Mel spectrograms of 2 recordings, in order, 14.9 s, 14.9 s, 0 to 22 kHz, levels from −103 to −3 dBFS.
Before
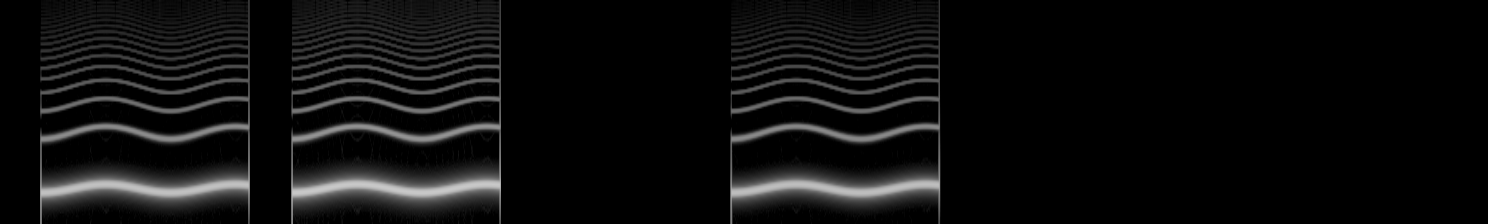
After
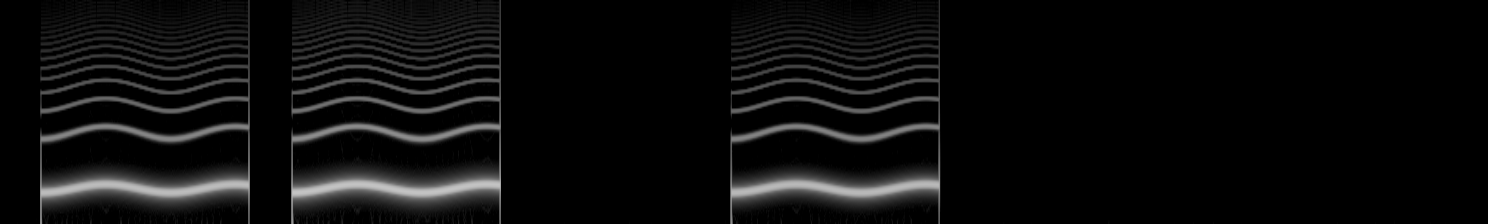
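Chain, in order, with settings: low shelf 160 Hz +9.5 dB; gain -2.5 dB

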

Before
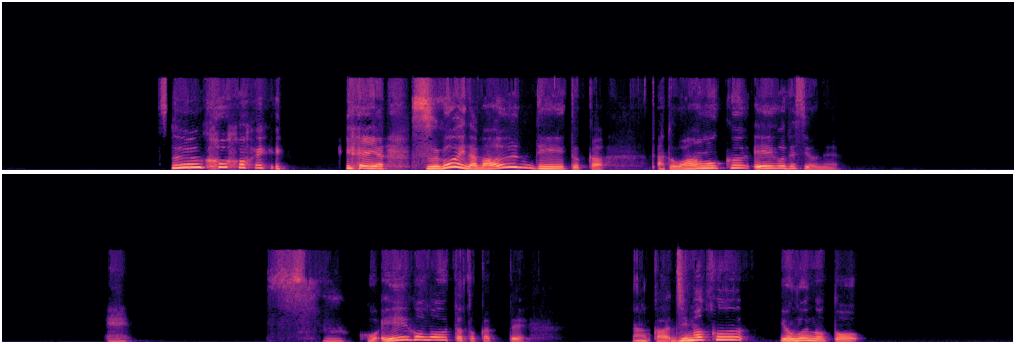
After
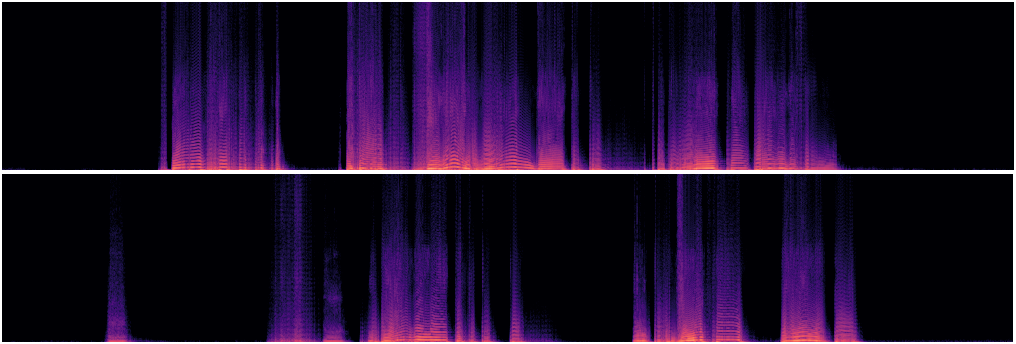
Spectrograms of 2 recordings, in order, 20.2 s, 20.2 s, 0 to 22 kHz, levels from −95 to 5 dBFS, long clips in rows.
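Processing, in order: running maximum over 65 samples

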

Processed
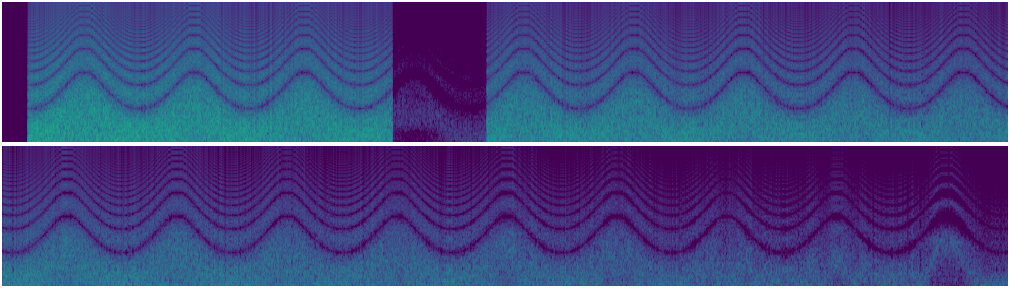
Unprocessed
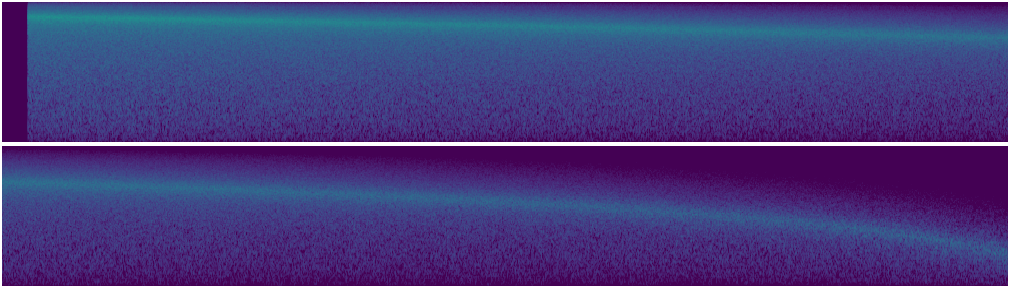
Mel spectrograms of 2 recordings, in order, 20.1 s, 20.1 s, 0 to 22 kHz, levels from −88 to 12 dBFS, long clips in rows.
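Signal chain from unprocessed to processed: 3.9–4.85 Butterworth band-pass 680 Hz, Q 1.2; decimation with a swept rate 31×, swing 100% 0.91 Hz

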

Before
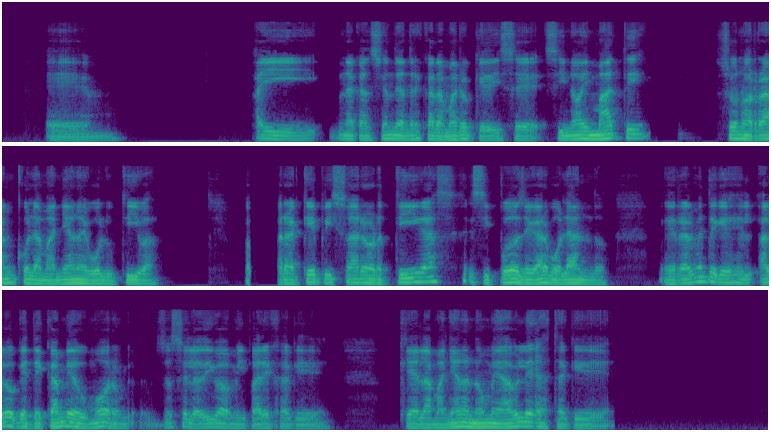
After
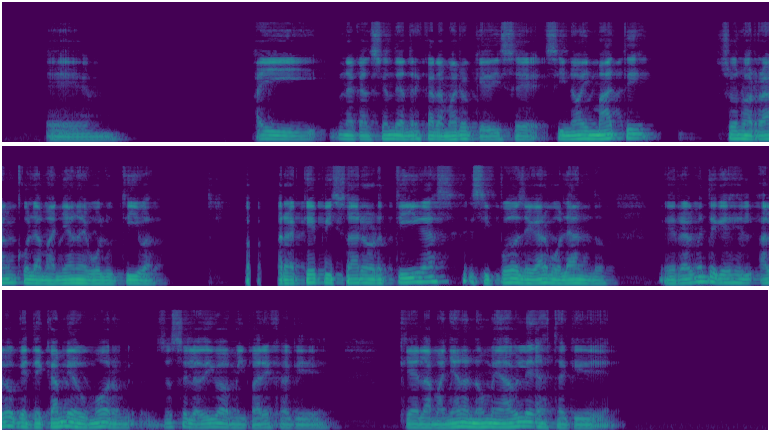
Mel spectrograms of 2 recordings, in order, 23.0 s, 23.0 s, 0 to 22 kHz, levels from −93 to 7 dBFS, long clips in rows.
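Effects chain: band shelf 890 Hz -12 dB 2.8 oct; 9.11–11.17 transient shaper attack +5 dB, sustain -6 dB; notch comb 1100 Hz; outdoor echo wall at 19 m, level -17 dB; gain -7 dB

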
